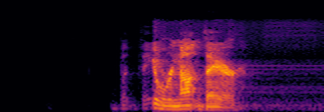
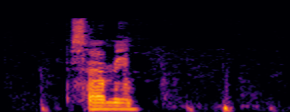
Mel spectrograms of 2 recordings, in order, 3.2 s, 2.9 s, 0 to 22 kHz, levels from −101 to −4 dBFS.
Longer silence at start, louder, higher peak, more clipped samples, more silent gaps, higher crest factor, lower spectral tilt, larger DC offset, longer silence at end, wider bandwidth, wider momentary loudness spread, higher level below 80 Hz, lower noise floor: first, 1.55 s vs 0.7 s; about the same, -25 LUFS vs -27 LUFS; about the same, -8 dBFS vs -6 dBFS; neither; neither; about the same, 22 dB vs 24 dB; about the same, -4.5 dB/octave vs -5.5 dB/octave; neither; first, 0.8 s vs 0.6 s; about the same, 11 kHz vs 11.5 kHz; second, 11 LU vs 15 LU; second, -74 dBFS vs -58 dBFS; about the same, -66 dBFS vs -67 dBFS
